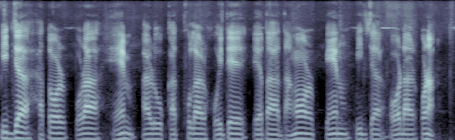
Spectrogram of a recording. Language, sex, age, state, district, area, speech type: Assamese, male, 30-45, Assam, Biswanath, rural, read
